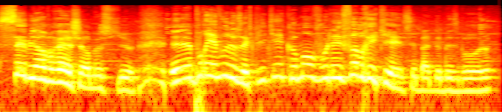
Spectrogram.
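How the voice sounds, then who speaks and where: Man playing a lively, flowery, polite reporter. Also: very high voice, moderate pace. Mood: polite, puzzled. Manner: flowery, courteous, stammering when flustered. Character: polite, pompous male reporter, easily flustered. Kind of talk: parody travel reporting over music.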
